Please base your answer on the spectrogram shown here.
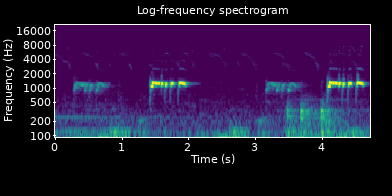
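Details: Local zebra dove singing loudly, used as a lure to get lazy doves calling: four cooing phrases, each a quick stuttered run of clear notes alternating with a smoother, softer coo, over a low rumbling background.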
